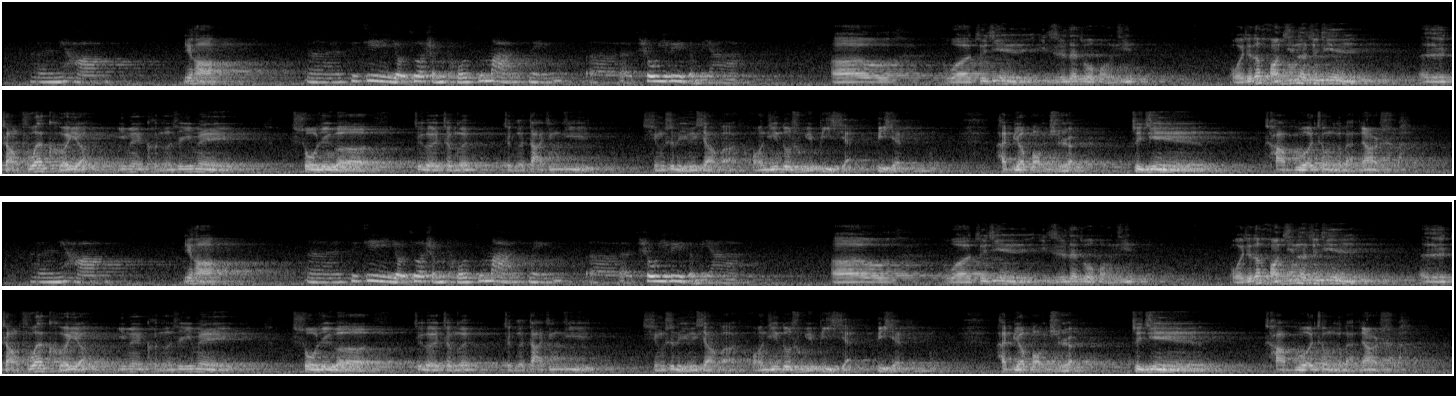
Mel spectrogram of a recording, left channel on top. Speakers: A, on the right; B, on the left.
A: 嗯，你好，
B: 你好，
A: 嗯，最近有做什么投资吗？那呃，收益率怎么样啊？
B: 呃，我最近一直在做黄金，我觉得黄金呢最近呃涨幅还可以啊，因为可能是因为受这个这个整个整个大经济形势的影响吧，黄金都属于避险避险品种，还比较保值，最近差不多挣了个百分之二十吧。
